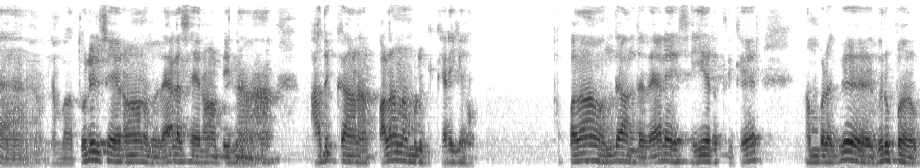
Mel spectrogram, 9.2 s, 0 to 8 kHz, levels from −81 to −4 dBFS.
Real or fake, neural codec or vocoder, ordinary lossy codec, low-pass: fake; vocoder, 44.1 kHz, 128 mel bands, Pupu-Vocoder; Opus, 64 kbps; 7.2 kHz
